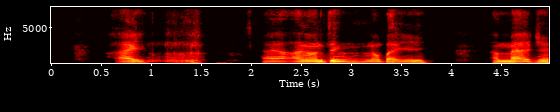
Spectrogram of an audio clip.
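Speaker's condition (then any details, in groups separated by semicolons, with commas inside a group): Cerebral palsy; soon after birth, brain oxygen lack, heart defect; about 26 years since onset, physical and occupational therapy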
